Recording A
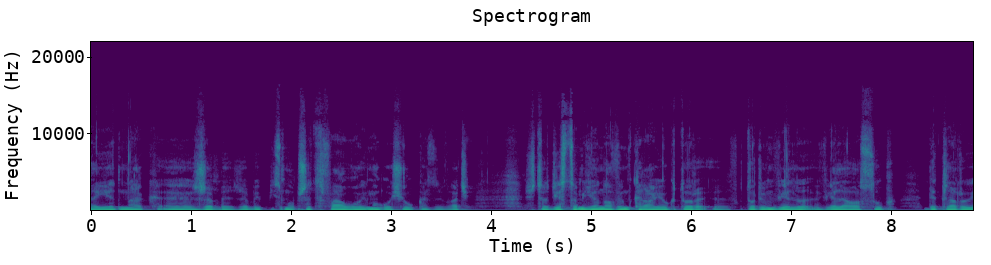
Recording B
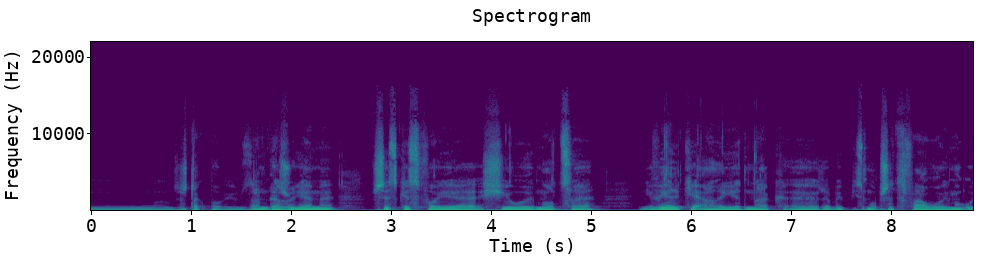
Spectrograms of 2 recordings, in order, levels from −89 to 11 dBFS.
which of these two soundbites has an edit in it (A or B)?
B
